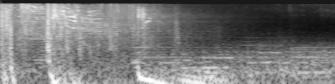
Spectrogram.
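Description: A bright chime rings out for a level-up.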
